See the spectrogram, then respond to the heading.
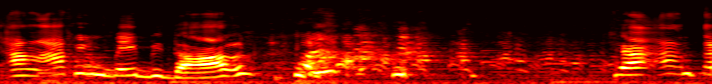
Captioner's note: laughs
